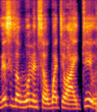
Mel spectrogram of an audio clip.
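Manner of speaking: plain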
